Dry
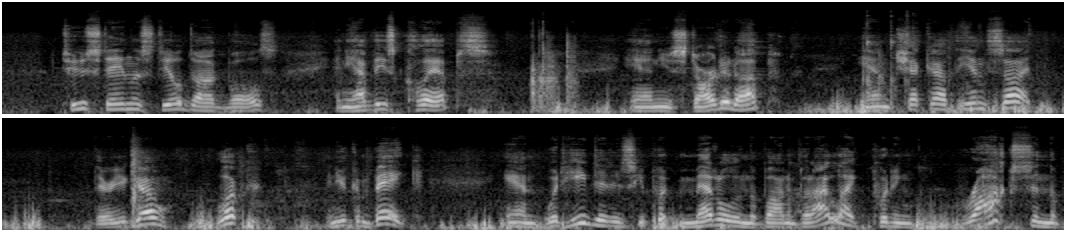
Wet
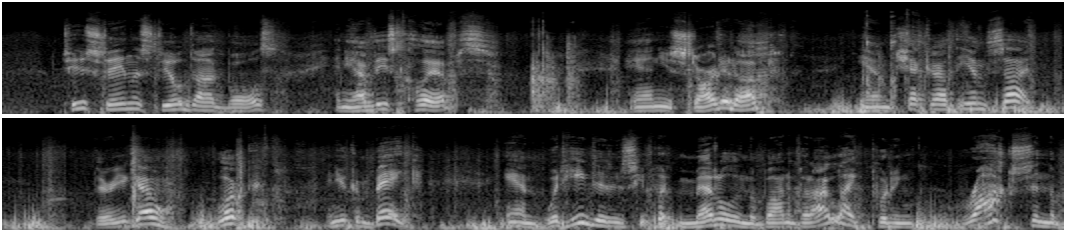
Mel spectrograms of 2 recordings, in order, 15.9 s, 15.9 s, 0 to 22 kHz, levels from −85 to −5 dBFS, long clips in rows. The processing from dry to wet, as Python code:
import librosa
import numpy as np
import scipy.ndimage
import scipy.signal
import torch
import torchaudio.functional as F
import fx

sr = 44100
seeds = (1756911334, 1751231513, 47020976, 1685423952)

y = fx.wow_flutter(x, sr, seeds[0], rate_hz=2.1, depth_cents=100.0)
y = fx.sustainer(y, sr, db_per_s=89.0)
